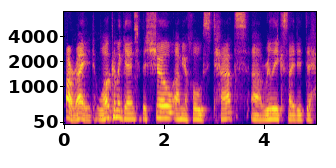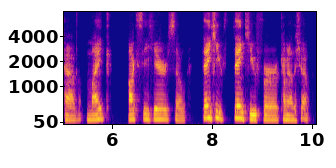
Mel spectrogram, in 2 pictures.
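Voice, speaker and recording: A man hosting a podcast interview, asking relaxed questions with a lot of fillers. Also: mid-range voice, unhurried, soft background music. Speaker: podcast host. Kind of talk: casual interview.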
